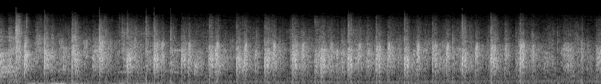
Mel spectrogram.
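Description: Audience applauding: many hands clapping in a dense, steady patter that dies down near the end.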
